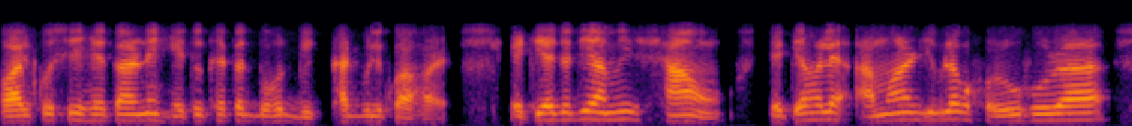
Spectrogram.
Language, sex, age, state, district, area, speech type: Assamese, male, 45-60, Assam, Dhemaji, rural, conversation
